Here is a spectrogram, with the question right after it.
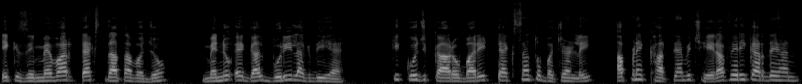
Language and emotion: Punjabi, disgusted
